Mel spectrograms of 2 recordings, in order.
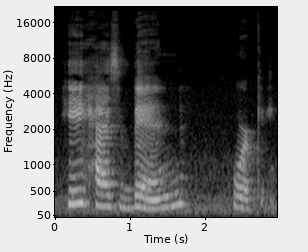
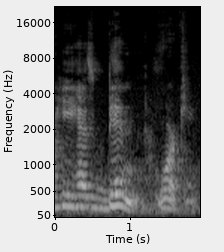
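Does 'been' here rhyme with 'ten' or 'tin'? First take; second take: ten; tin. First: The vowel in 'been' is a short e. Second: The vowel in 'been' is a short i. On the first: "E, which is eh" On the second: "short I, which is it"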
